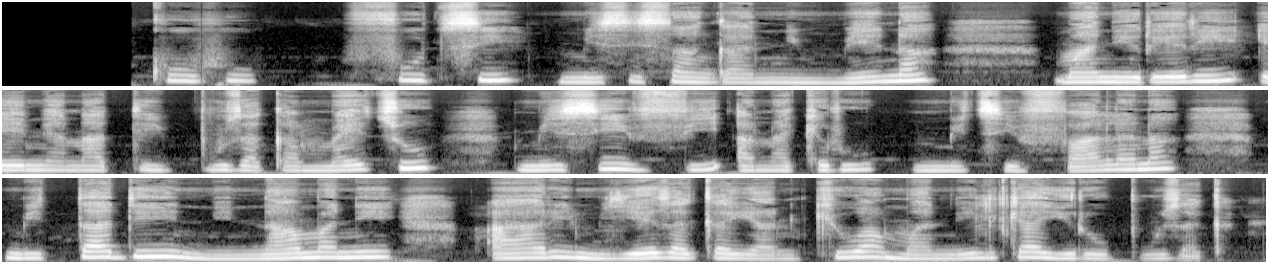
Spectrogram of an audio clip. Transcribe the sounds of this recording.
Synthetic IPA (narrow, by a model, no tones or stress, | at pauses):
kʰuhu | fut͡si | misisaŋɡənimenəmaniɾeɾienianat̪ib̥uzakəmajt͡sumisivianakiɾu | mit͡siv̥alanəmit̪ad̪ininamaniaɾimiezakəianikʰuamanilikʲəiɾewb̥uza̰kə̥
